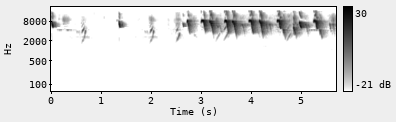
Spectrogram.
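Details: Saffron finch, male and female, kept to warm up a quiet canary: sparse high chirps at first, then a rapid run of sharp, descending two-part notes repeated several times a second, growing louder toward the end.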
